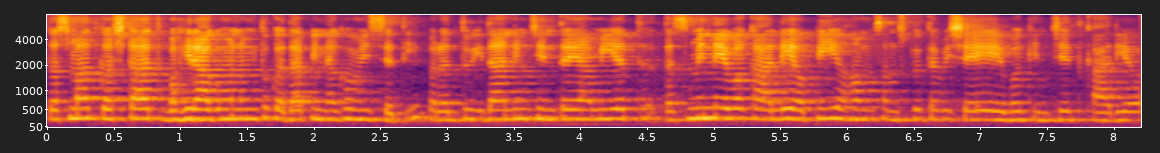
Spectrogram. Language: Sanskrit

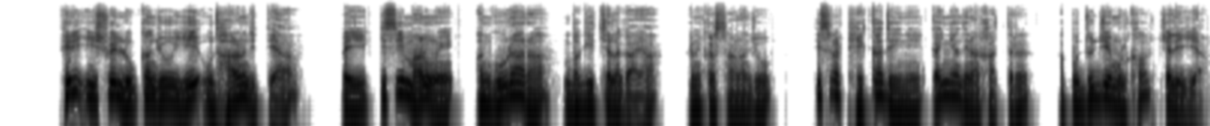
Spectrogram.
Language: Bilaspuri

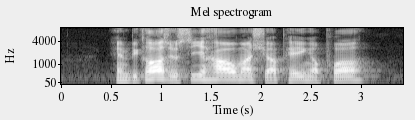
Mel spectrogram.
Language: English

